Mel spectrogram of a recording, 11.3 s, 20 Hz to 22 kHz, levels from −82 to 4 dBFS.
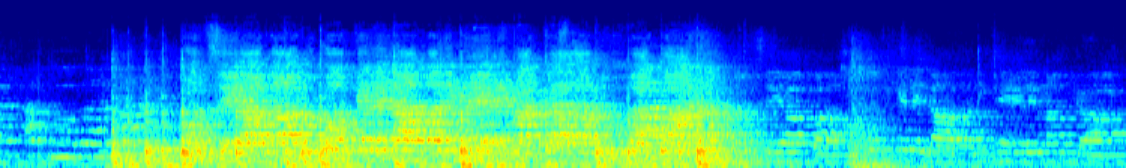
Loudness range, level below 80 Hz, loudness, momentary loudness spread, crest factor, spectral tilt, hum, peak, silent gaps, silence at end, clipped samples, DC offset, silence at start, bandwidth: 14 LU; -52 dBFS; -23 LUFS; 19 LU; 16 dB; -5.5 dB/octave; none; -8 dBFS; none; 0 s; under 0.1%; under 0.1%; 0 s; 14.5 kHz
